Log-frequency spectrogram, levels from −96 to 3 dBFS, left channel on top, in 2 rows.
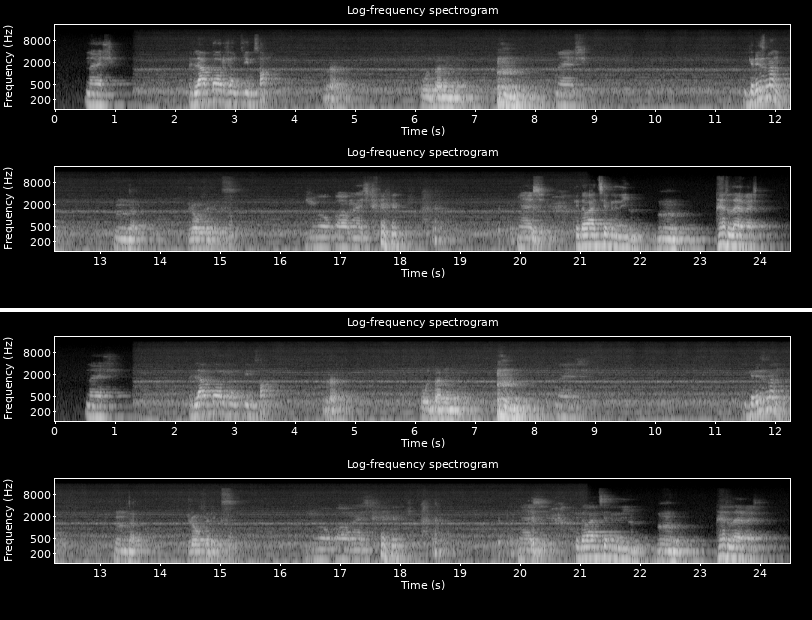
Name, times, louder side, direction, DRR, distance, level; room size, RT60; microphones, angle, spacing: voice 1, 0.5-1.0 2.2-3.6 8.3-8.8 11.4-12.2 15.1-15.2 16.4-18.1 20.0-20.4 20.9-21.9 23.3-24.0, left 2 dB, 55° left, 9 dB, 0.8 m, -25 dB
sound 1, 1.3-21.1, equal, 40° right, 2.4 m, -41 dB
voice 2, 6.1-6.8 7.4-7.8 13.2-13.6 14.4-15.2 18.4-18.7 19.8-20.3 20.6-20.8 21.8-22.0 22.3-22.7, right 1 dB, 65° right, 2 dB, 1.9 m, -24 dB
11.5 x 9.3 x 4.8 m, 1.2 s
head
